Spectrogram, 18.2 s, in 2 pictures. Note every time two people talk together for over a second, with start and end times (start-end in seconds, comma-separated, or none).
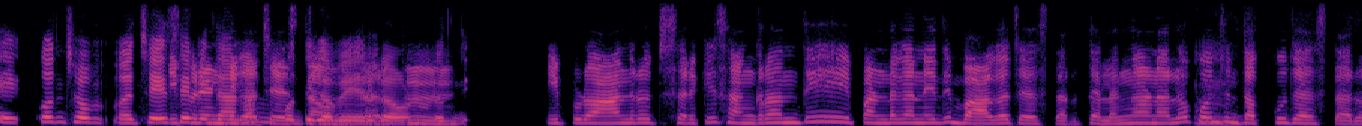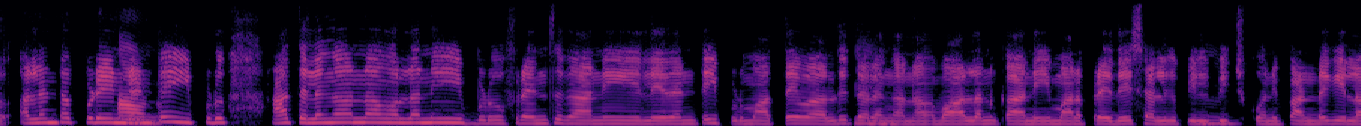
1.1-3.0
